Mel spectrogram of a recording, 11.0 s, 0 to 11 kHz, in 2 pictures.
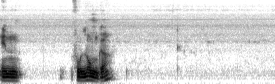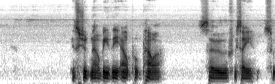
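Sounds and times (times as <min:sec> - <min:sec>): faint high steady tone: 0:00.0 - 0:11.0.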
